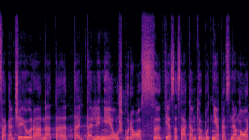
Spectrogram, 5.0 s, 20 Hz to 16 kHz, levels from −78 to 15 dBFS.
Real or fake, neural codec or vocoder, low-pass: fake; codec, 44.1 kHz, 7.8 kbps, Pupu-Codec; 14.4 kHz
